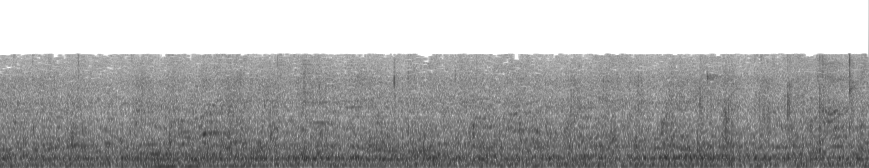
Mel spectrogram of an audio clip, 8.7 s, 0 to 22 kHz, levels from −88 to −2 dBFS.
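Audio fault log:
Throughout: MP3 compression. Nothing comes through above 5.8 kHz, so the top end is chopped off flat and everything sounds dull and boxed-in. On top of that there's a clearly audible watery, swirly texture, where quieter detail flickers in and out as the encoder drops weak frequency content frame by frame. Sharp onsets come out smeared. That's likely a starved MP3 encode, and the damage points to a very low bitrate, somewhere around 24 kbps.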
